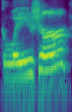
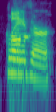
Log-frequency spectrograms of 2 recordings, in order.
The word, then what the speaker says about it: Glazer: And number two, in terms of ways that people pronounce your name, I get a lot of Glazer. And the thing is, when someone, like, brings you up, there's no I. Right. That's saying. Glazer.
